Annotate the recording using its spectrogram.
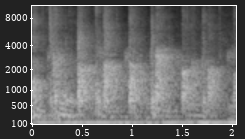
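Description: A small audience applauding, hands clapping at about four claps a second, with a steady low electrical hum underneath.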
